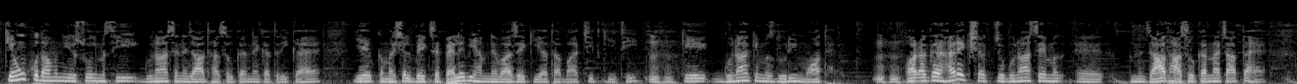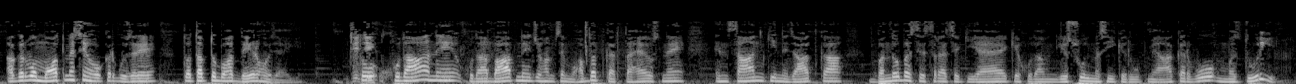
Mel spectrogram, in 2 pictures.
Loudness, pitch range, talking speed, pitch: -20 LUFS, 125-155 Hz, 225 wpm, 140 Hz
